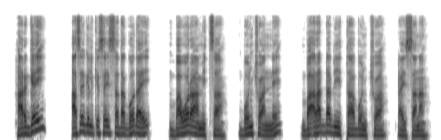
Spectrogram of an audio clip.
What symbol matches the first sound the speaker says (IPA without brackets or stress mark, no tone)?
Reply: h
